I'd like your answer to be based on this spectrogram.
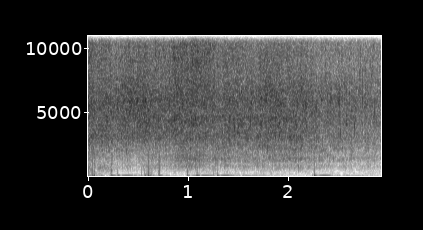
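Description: Cut big onions dropped into hot oil in a dry pan for a dried-fish thokku, giving a steady loud sizzle and hiss with a few sharp crackling pops, no voices.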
